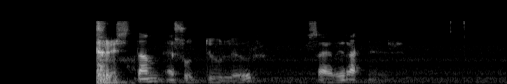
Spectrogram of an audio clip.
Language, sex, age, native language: Icelandic, male, 30-39, Icelandic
